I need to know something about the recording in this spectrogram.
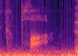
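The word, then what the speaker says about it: Qapla': So, the first time that Michael Doran says, whoever says kapla, the first time, that's how you say pronounce those characters on the page. It's kapla.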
